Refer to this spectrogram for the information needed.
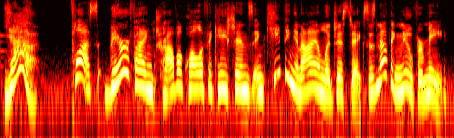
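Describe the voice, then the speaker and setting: A woman playing an eager, energetic young expedition clerk in a video game, upbeat and efficient in manner. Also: high-pitched, moderate pace, soft background music. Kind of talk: video game character dialogue.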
